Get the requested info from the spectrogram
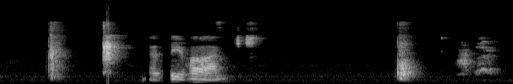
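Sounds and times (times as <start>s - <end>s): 
hand clap: 0.5s - 1.3s, 4.0s - 4.2s
speech: 1.5s - 2.4s.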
